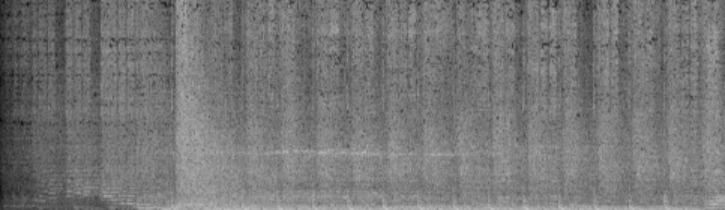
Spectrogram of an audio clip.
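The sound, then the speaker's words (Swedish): A sudden, loud pyrotechnic bang bursts out as the Örebro hockey team comes onto the ice, followed by a dense, sustained roar with repeated booming pulses that stays loud to the end. “Alltså den smällen när Örebro kommer in på isen.”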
